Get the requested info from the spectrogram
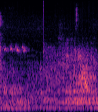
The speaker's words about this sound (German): Hubschrauber. Ein sehr lauter Hubschrauber. Der Hubschrauber wird immer lauter. Wie soll man da Videos machen?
